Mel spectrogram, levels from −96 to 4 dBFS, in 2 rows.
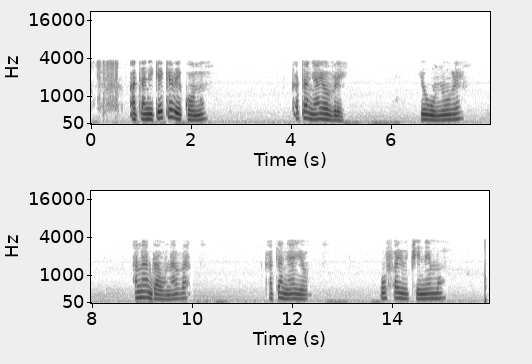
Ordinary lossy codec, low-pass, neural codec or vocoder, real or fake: Opus, 64 kbps; 3.6 kHz; none; real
